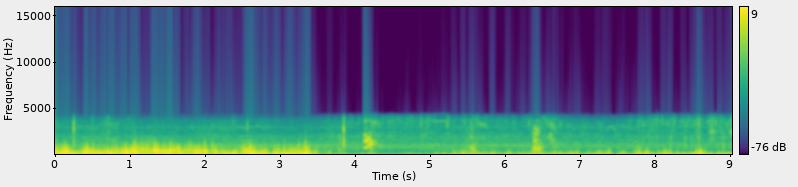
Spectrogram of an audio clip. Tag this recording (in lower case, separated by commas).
yip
